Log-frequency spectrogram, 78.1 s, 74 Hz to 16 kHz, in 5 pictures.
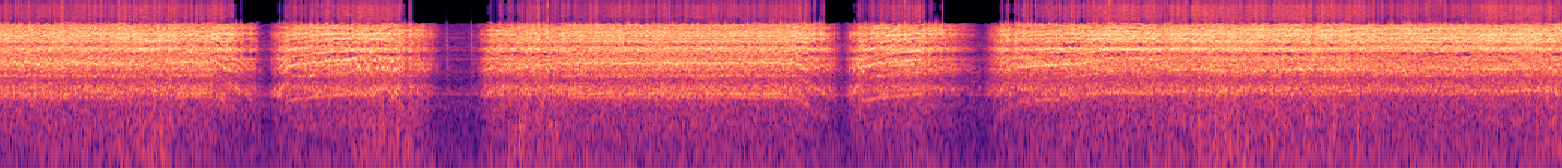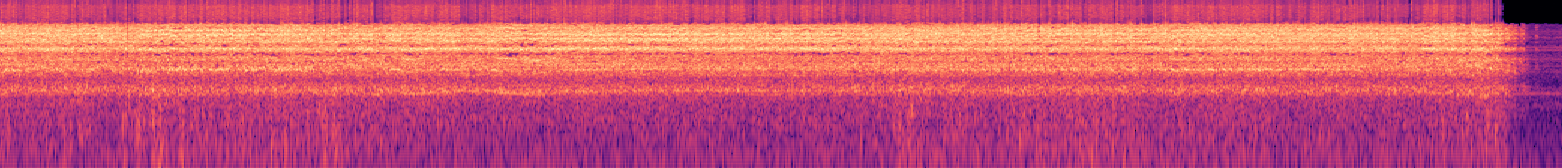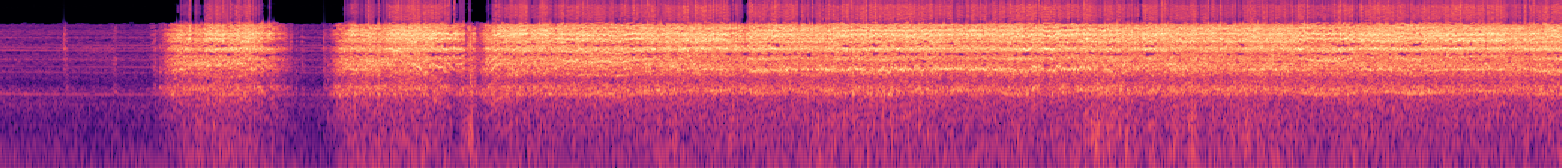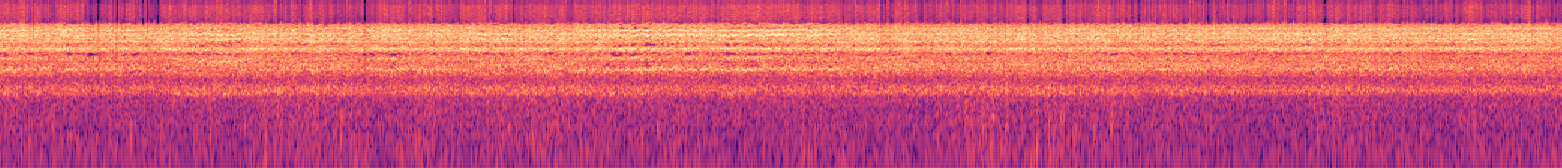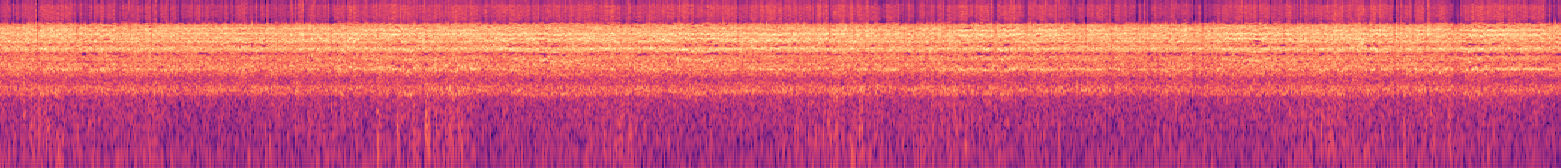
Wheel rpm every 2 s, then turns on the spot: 200, 130, 110, 190, 100, 180, 230, 230, 230, 220, 230, 230, 230, 230, 230, 100, 60, 90, 180, 230, 230, 230, 220, 220, 220, 230, 220, 230, 220, 230, 230, 230, 230, 230, 220, 230, 230, 230, 230.
none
